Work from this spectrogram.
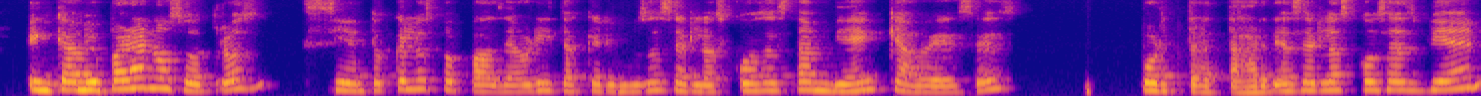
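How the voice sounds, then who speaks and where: A woman speaks with a Colombian accent at a fairly high pitch. Her pitch varies in an ordinary way. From Colombia, Bogotá. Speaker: podcast creator and mother. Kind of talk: casual interview chat.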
